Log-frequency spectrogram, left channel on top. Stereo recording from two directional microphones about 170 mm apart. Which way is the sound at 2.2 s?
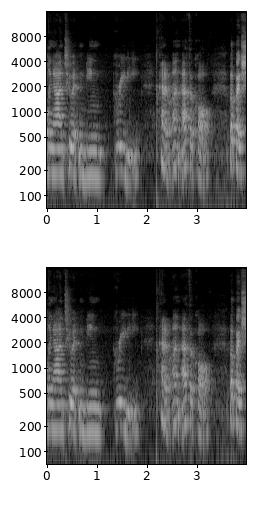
20° left (ahead or behind).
